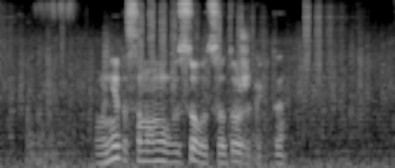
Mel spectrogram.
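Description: A man speaks over a microphone.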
